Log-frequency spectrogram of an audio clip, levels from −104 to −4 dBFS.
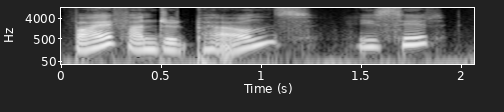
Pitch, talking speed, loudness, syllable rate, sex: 210 Hz, 145 wpm, -21 LUFS, 3.5 syllables/s, female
